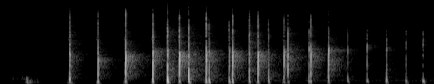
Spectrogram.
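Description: Hand clapping, about twenty sharp claps close by, starting slowly, quickening into an uneven flurry and then slowing and fading, with no talking.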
